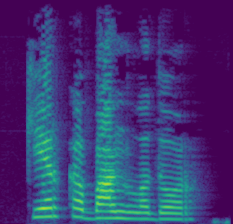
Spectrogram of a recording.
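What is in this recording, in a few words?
"керка банладор", Komi, female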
